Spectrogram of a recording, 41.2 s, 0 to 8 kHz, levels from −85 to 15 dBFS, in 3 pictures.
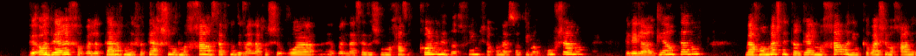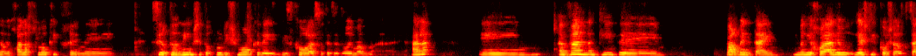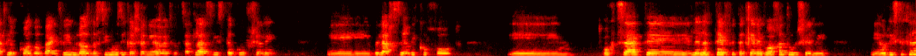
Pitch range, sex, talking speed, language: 230-260 Hz, female, 135 wpm, Hebrew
